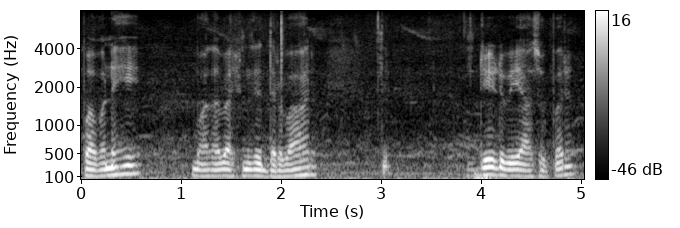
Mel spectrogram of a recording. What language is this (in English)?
Dogri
